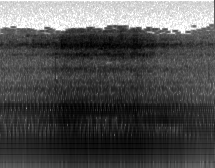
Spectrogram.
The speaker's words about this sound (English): At the moment, they are speeding away from the naval base in a stolen car.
